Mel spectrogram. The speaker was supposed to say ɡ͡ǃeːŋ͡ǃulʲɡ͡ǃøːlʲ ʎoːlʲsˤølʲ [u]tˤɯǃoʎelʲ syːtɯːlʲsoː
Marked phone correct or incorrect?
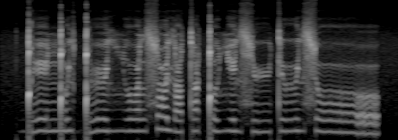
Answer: incorrect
